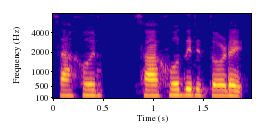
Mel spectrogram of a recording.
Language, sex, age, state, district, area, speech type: Malayalam, female, 45-60, Kerala, Pathanamthitta, rural, spontaneous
